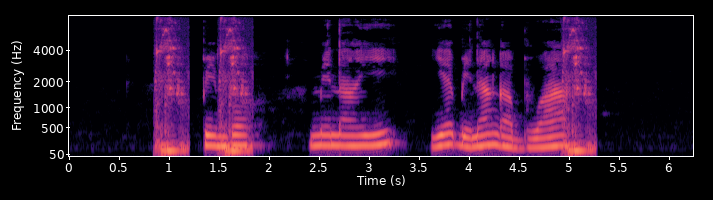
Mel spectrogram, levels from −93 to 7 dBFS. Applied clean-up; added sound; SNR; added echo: none; Acoustic guitar; -2 dB; none.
